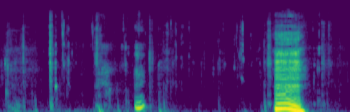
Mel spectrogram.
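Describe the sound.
Chewing a grape with seeds gives wet, crunchy bites in an irregular rhythm, followed near the end by a short voiced hum.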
